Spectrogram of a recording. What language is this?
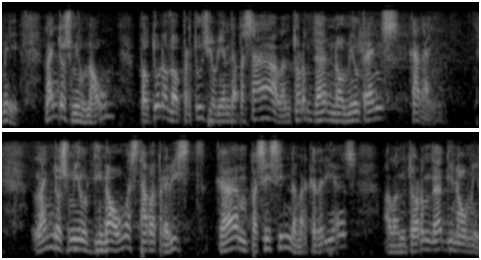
Catalan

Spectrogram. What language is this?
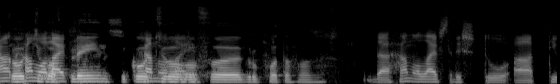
Bulgarian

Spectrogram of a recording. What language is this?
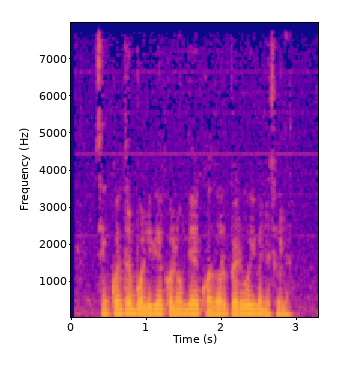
Spanish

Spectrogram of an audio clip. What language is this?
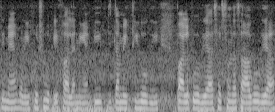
Punjabi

